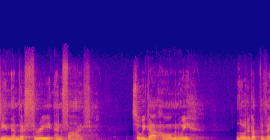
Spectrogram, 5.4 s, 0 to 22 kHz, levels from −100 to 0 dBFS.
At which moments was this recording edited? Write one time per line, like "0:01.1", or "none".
none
